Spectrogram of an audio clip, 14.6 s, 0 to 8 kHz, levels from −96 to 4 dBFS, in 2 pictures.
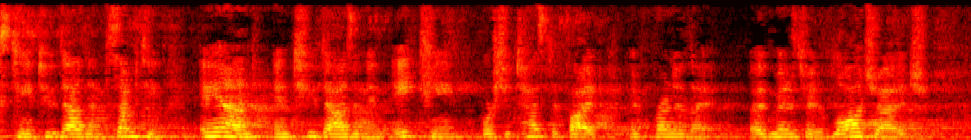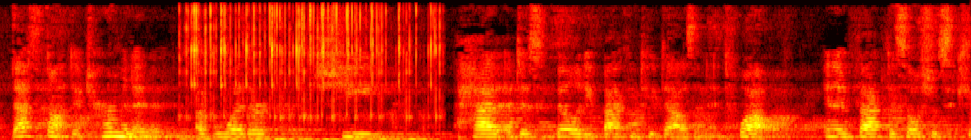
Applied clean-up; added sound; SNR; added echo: none; Rattle / Rattle (instrument); 2 dB; reverberation time 2.1 s.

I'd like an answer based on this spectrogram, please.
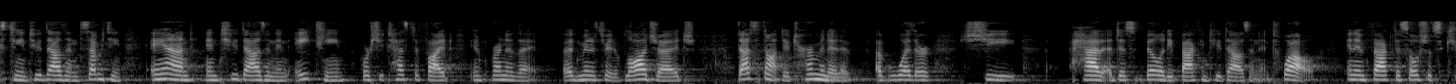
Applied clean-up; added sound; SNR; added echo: none; none; none; none.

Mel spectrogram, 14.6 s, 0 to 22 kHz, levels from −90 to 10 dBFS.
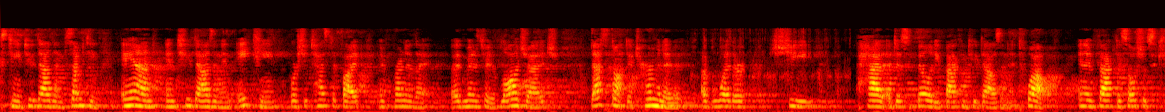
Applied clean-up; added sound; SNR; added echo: neural separator model SepFormer DNS4.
